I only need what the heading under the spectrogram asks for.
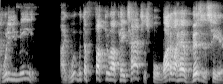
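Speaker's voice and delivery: mock outraged, indignant ranting. Retelling a truck owner's reaction, imitating a furious man. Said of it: "the guy's furious. He's like".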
